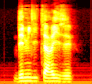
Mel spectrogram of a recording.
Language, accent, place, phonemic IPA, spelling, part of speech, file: French, France, Lyon, /de.mi.li.ta.ʁi.ze/, démilitariser, verb, LL-Q150 (fra)-démilitariser.wav
- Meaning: to demilitarize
